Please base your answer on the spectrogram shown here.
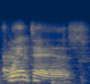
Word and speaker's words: Fuentes: Her name is Jolissa, and her last name is, how do you pronounce her last name? Fernandez? Fuentes.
